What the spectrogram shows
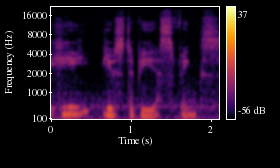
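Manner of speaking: slow, very quiet hushed whisper. Whispering to Luann in character about a sleeping companion: whispering. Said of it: "I whisper to Luann".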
